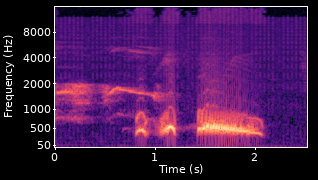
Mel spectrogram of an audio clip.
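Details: Spotted dove cooing in the thổ sấm style: two short rounded notes, then a long pulsed coo that slowly drops. A fainter, higher drawn-out tone sounds at the start.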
